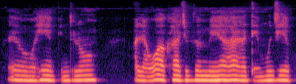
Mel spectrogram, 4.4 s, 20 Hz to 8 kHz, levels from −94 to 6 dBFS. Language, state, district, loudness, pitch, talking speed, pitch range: Idu Mishmi, Arunachal Pradesh, Lower Dibang Valley, -15 LUFS, 165 Hz, 150 wpm, 160-170 Hz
